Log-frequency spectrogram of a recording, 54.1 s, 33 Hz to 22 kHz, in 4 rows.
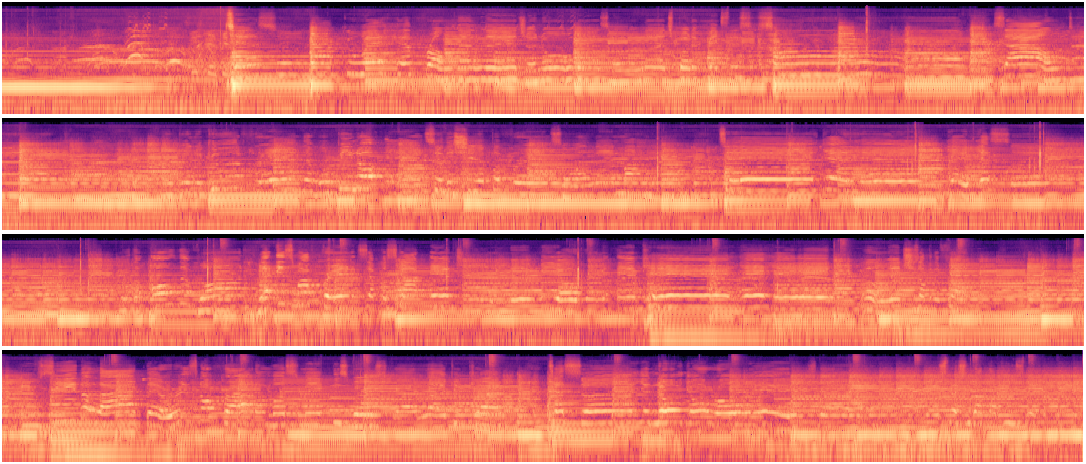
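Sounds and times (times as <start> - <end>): bass guitar: 0.0 - 54.0
electric guitars: 0.0 - 54.0
lead vocal singing: 1.0 - 54.0.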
